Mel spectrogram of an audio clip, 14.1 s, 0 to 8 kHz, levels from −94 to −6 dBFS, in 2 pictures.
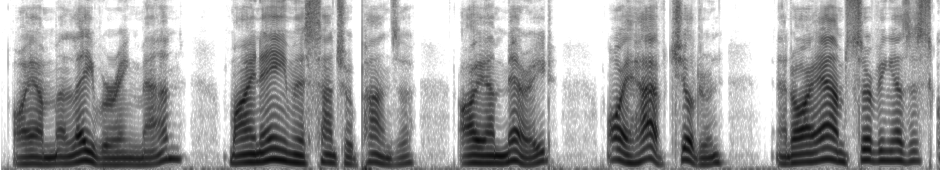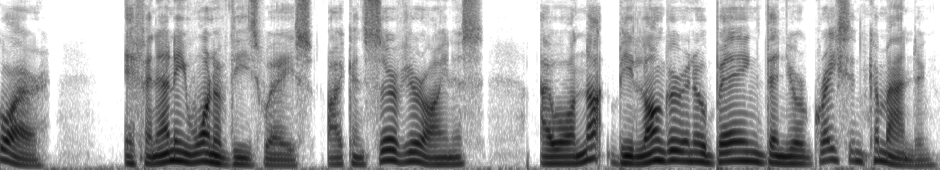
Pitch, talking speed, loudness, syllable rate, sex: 135 Hz, 200 wpm, -17 LUFS, 5.6 syllables/s, male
